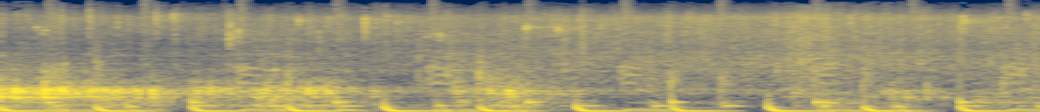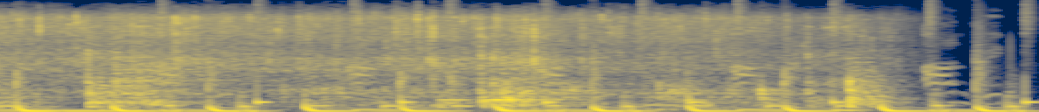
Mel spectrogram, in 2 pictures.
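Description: Diced zucchini sizzling as it is tipped into hot olive oil in a frying pan and stirred with a wooden spatula. Background music with a steady beat of about two thumps a second runs underneath, and the sizzle cuts off near the end, leaving only the music.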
